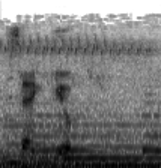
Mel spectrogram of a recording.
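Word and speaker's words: 쌍기역: স্যাংগিয়ক। যদি গিয়ক যদি এরকম ডবল থাকে, দুইটা থাকে, তাহলে আমরা উচ্চারণ করবো সেটাকে স্যাংগিয়ক।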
